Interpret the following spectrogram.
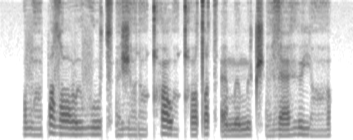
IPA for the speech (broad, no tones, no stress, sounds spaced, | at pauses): v ɑ̤ p i zˤ ø β ɯ v u t͡sʼ æ̤ ʒ ɑ̤ ɾ ɑ̤ qʰ y w ɑ̤ qʰ o tˤ y t͡sʼ æ m ø m y t͡ʃʼ æ̤ z æ ɦ y j ɑ̤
